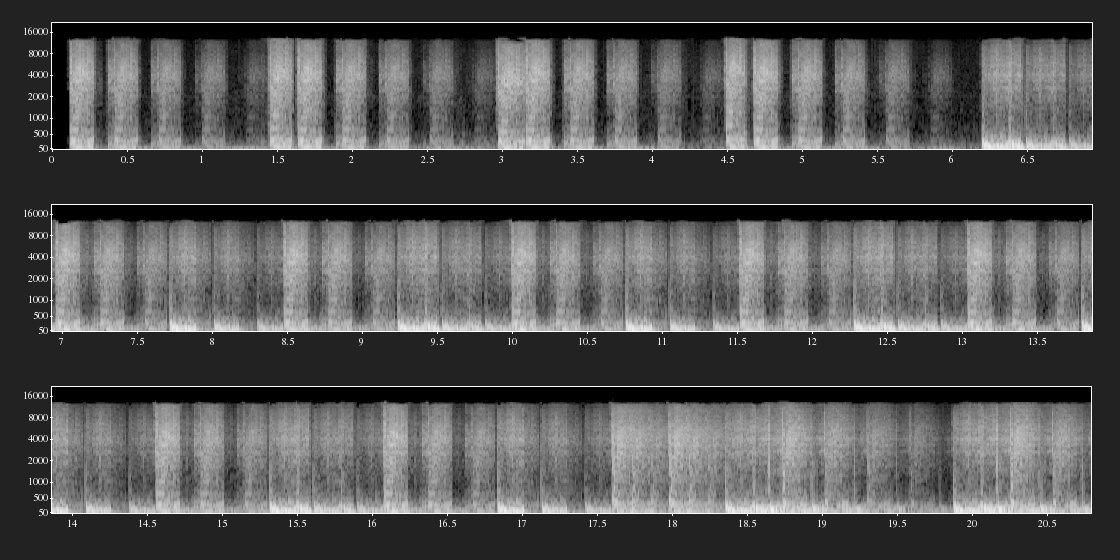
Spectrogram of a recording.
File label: Hardcore; Underground Rave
